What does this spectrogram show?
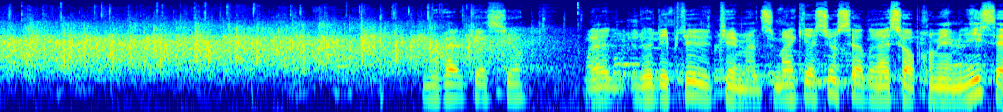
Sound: applause

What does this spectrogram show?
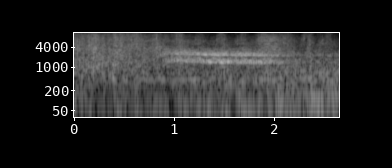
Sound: eagle screech

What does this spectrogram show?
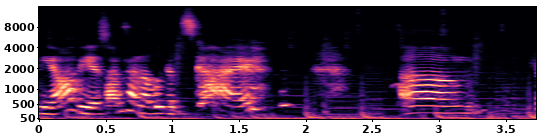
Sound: laughs

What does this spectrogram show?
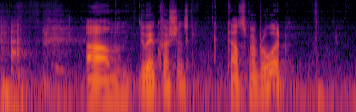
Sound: chuckles

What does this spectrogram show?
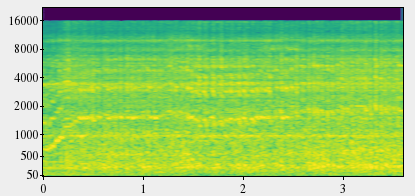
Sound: engine sounds

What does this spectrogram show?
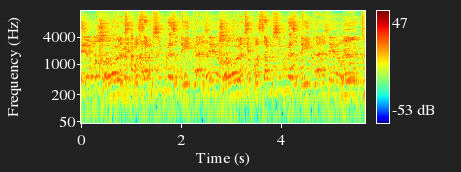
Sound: laughter

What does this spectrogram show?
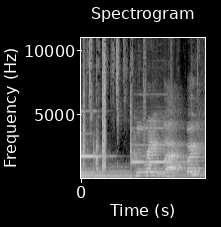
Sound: timer beeping

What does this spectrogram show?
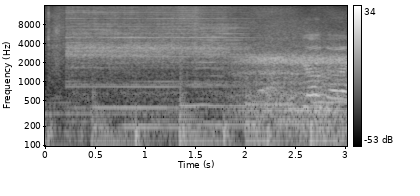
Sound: saw buzzing

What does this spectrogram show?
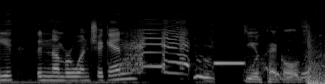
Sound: clucking

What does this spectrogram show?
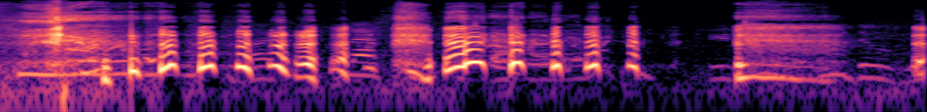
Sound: laughs

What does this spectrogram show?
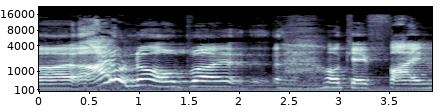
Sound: sighs

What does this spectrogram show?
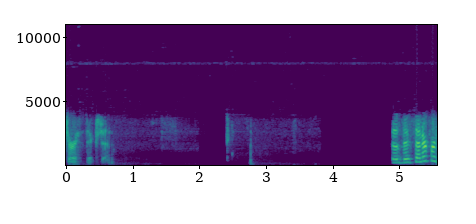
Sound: pause

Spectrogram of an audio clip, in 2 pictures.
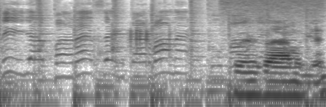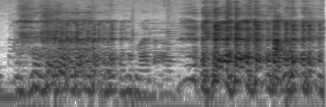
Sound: laughs

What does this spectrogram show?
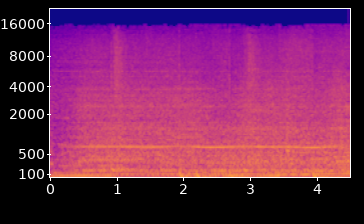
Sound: lift engine humming

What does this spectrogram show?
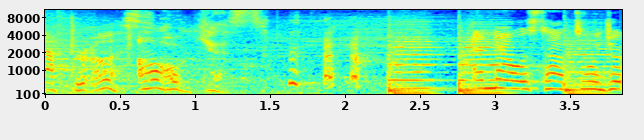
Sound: laughing happily

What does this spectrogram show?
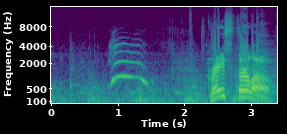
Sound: woman cheering

